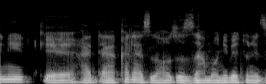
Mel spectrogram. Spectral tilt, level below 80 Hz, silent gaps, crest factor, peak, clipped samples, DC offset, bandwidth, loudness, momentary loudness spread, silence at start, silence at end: -7.5 dB/octave; -40 dBFS; none; 14 dB; -4 dBFS; under 0.1%; under 0.1%; 11 kHz; -21 LUFS; 3 LU; 0 s; 0 s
